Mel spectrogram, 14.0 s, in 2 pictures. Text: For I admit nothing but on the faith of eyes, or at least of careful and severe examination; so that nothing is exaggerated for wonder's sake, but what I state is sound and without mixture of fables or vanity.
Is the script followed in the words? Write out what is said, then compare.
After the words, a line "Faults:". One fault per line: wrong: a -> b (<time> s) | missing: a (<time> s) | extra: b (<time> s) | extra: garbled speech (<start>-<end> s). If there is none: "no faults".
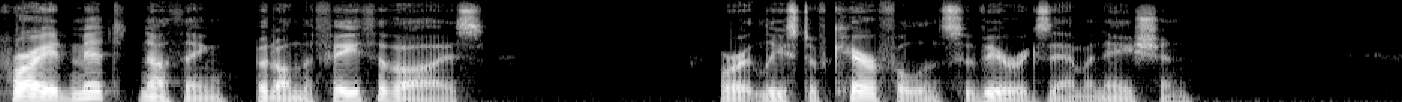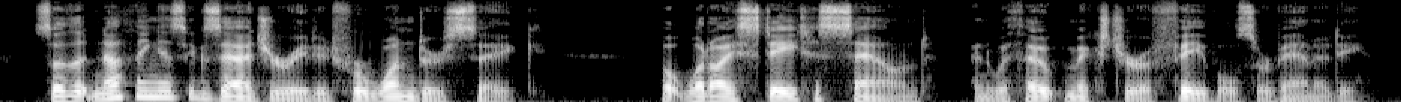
For I admit nothing but on the faith of eyes, or at least of careful and severe examination; so that nothing is exaggerated for wonder's sake, but what I state is sound and without mixture of fables or vanity.
Faults:
no faults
